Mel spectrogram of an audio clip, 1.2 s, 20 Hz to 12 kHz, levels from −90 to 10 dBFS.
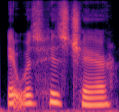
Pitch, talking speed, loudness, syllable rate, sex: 195 Hz, 200 wpm, -15 LUFS, 3.9 syllables/s, female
